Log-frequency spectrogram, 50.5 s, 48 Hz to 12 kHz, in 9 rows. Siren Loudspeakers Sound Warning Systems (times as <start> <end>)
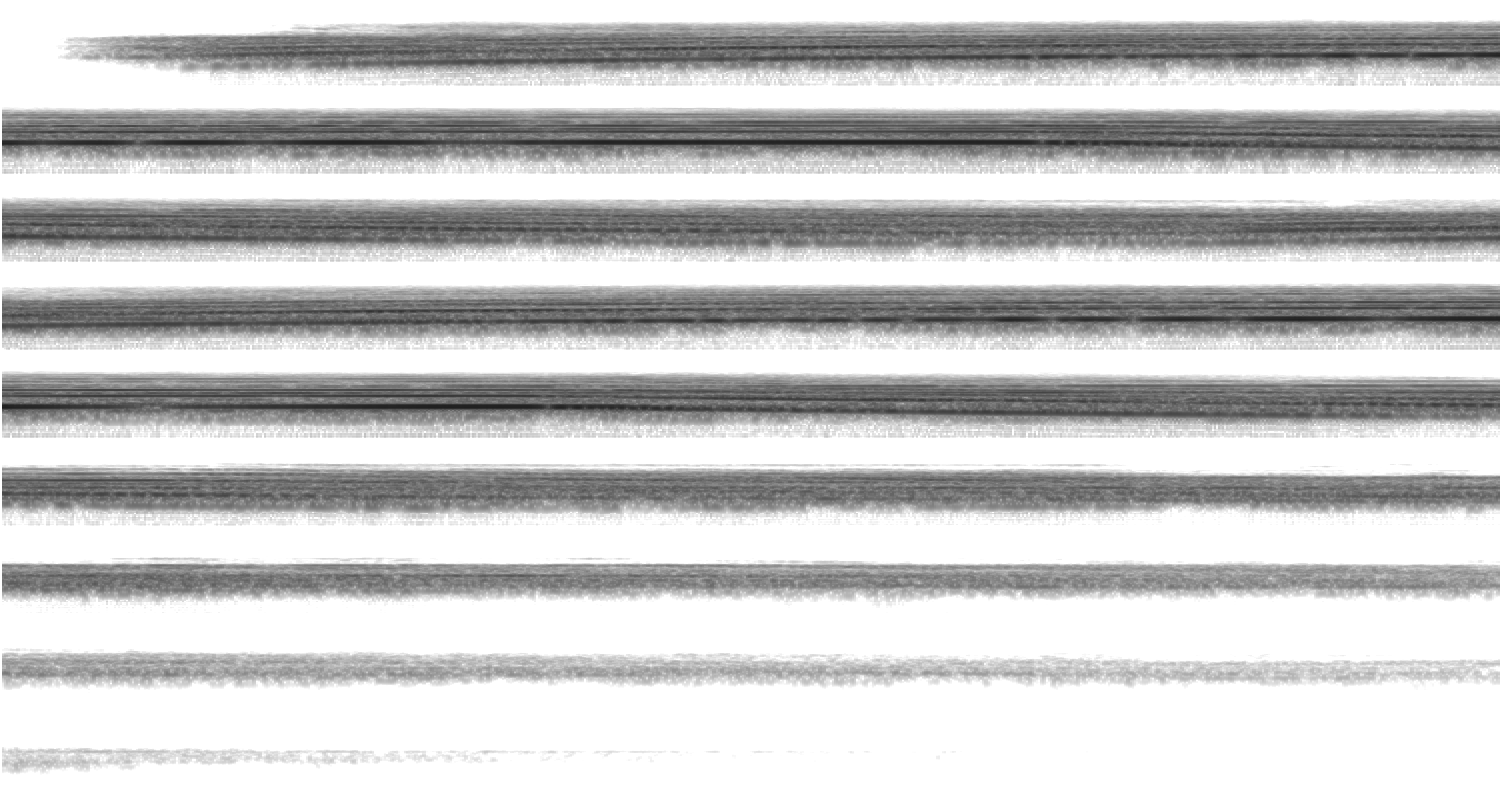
0.6 39.6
